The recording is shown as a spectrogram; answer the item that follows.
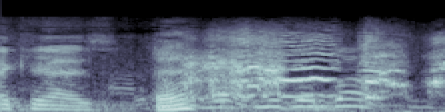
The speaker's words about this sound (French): Et viens voir aussi, ça regarde les poules. Là les poules sont à toi aussi.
